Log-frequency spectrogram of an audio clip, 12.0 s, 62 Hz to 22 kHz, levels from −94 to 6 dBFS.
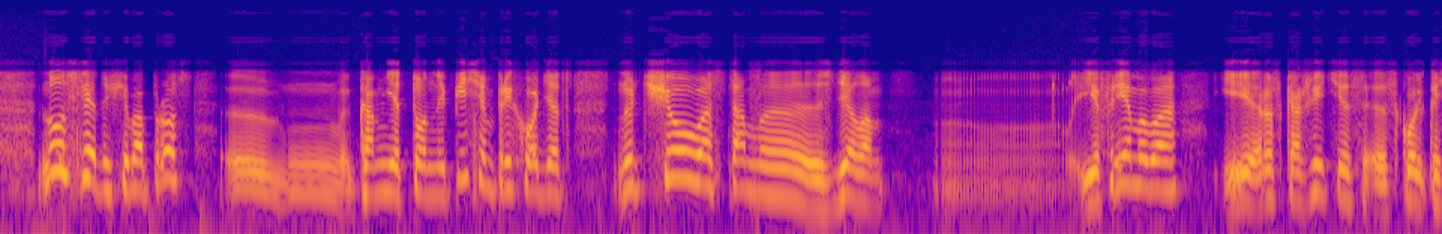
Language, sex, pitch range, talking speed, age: Russian, male, 125-200 Hz, 95 wpm, 60-79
